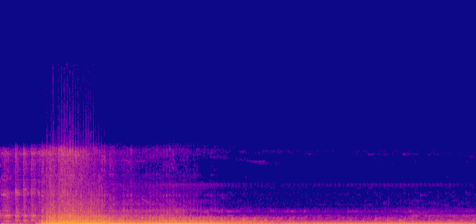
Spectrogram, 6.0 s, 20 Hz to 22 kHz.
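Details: Audi A4 2.8 12V: heavy chuffing at start settling into deep rapid tractor-like puffing at idle; exhaust leak right after flex pipe, before the cat, leaving one bank open; later repaired.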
